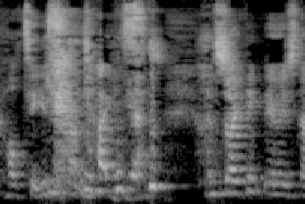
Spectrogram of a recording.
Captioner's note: chuckle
